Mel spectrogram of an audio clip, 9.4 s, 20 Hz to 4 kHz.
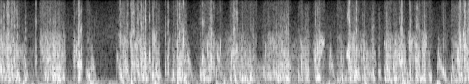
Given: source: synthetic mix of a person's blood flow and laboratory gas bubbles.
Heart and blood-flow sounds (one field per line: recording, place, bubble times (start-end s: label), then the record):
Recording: Doppler ultrasound of blood flow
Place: subclavian vein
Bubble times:
0.00-0.56 s: bubbles
0.70-0.74 s: bubbles
0.78-1.32 s: bubbles
1.45-1.67 s: bubbles
1.71-1.84 s: bubbles
2.33-3.22 s: bubbles
3.30-3.77 s: bubbles
3.97-4.46 s: bubbles
4.58-5.13 s: bubbles
5.24-5.83 s: bubbles
5.95-6.22 s: bubbles
6.26-6.51 s: bubbles
6.73-7.64 s: bubbles
7.67-8.66 s: bubbles
8.83-8.95 s: bubbles
9.01-9.39 s: bubbles
From the record:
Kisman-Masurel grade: 343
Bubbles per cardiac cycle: rolling drumbeat, 9 or more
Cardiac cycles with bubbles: 100%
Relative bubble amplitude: loud (0.450 to 0.775)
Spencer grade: 3 (all of the cardiac periods contain showers or single bubble signals, but not dominating or overriding the cardiac motion signals)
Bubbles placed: anywhere in the cardiac cycle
